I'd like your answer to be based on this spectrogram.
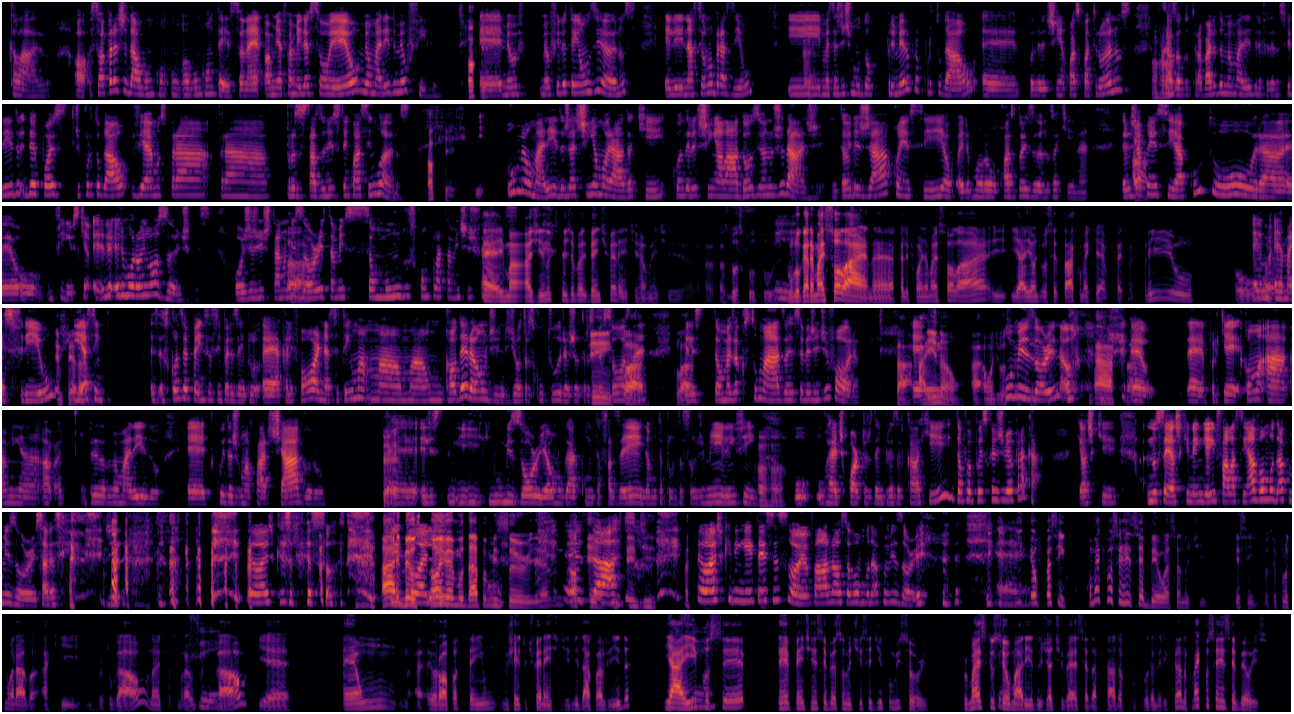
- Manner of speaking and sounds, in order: tapping; other background noise; background speech; laugh; tongue click; in English: "headquarters"; laugh; laughing while speaking: "assim. Dio eu acho que as pessoas ficam ali ai exato"; unintelligible speech; laugh; laugh
- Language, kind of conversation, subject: Portuguese, advice, Como posso preservar meus relacionamentos durante a adaptação a outra cultura?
